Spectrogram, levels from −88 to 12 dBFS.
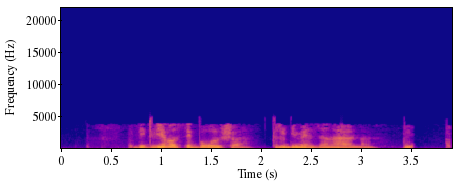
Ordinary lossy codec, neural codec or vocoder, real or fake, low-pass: AAC, 16 kbps; codec, 24 kHz, 1.5 kbps, HILCodec; fake; 10.8 kHz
